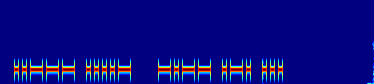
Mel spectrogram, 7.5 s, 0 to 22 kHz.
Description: Morse code, heard as a keyed tone, about 15 wpm, 700 Hz. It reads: 24 YRS
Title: Practice QSO - Exchange 3 - More Info - 15wpm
